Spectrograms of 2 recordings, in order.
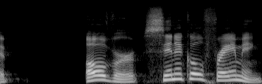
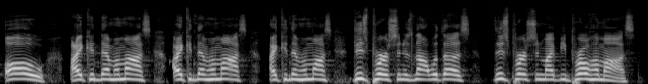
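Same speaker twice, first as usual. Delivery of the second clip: high-pitched, repetitive mocking imitation; mock anxious Democrat; 8 semitones higher, 3 dB louder than usual. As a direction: parrot the party line in a raised voice. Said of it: "Democrats that consistently go".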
